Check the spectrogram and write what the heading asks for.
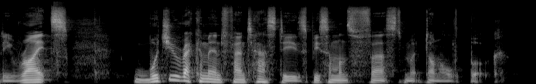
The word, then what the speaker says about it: Phantastes: different versions yeah um there are multiple different ways to pronounce fantastics but the majority of mcdonald's scholars do pronounce it fantastics yeah but you should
